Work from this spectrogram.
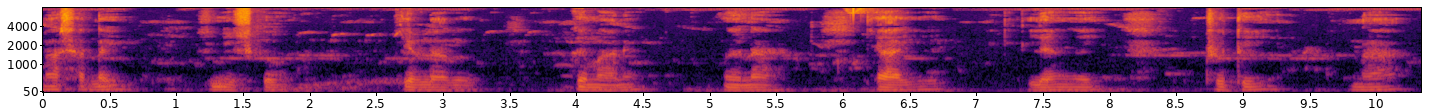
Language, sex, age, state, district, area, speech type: Bodo, male, 60+, Assam, Chirang, rural, spontaneous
